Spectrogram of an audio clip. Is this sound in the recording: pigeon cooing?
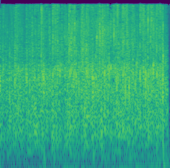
no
